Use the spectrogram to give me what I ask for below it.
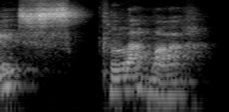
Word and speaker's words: exclamar: Na palavra exceto, assim como na palavra desc, eu tenho dois duas letras com apenas um som, exceto parece que eu tô falando um, um fonema só, uma letra só.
